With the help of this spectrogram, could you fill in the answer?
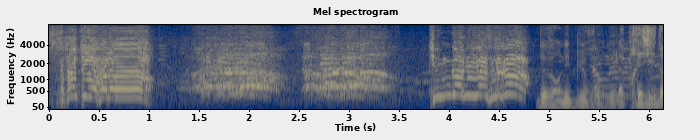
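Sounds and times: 
speech: 0.2 - 1.6, 4.1 - 6.1
protesting dog-meat farmers chanting slogans: 1.2 - 3.6.

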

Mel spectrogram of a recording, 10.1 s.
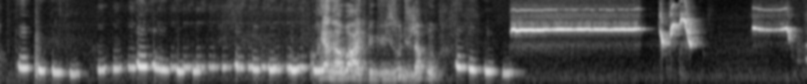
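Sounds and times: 
person imitating a Senegal coucal call: 0.2 - 4.0, 5.7 - 8.6, 9.4 - 10.0
speech: 4.0 - 5.6.

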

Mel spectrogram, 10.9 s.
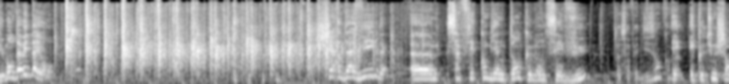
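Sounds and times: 
speech: 0.0 - 1.0, 4.9 - 10.9
audience applause: 1.0 - 6.0.

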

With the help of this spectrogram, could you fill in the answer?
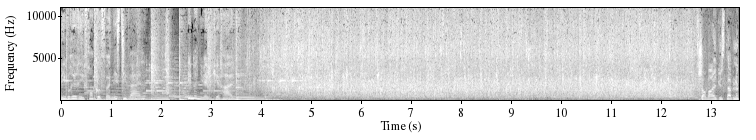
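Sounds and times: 
speech: 0.1 - 4.0, 12.8 - 13.5
audience applause in an opera house: 3.5 - 13.5.

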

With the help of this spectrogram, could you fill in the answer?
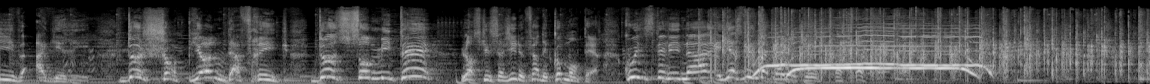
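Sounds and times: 
speech: 0.0 - 9.9
studio guests applauding: 6.9 - 11.4.

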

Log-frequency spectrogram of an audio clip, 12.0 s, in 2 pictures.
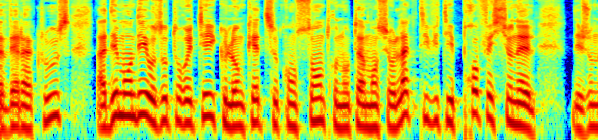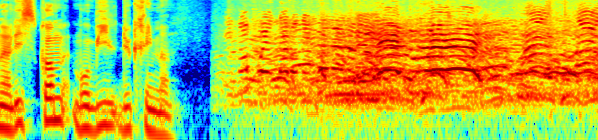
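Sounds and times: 
speech: 0.0 - 8.6
families of detainees crying out in protest outside the Bella Vista prison gate: 8.2 - 11.9.

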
